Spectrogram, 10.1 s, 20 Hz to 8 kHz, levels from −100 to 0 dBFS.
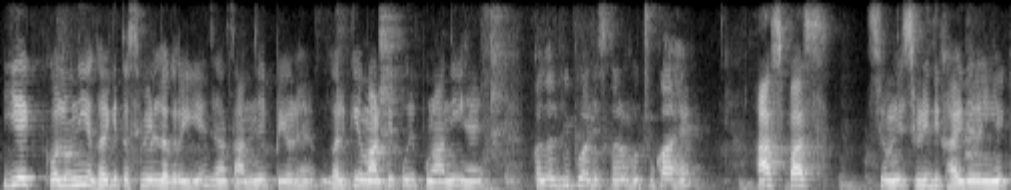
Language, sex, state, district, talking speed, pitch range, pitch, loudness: Hindi, female, Uttar Pradesh, Hamirpur, 205 wpm, 230-255 Hz, 245 Hz, -18 LUFS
